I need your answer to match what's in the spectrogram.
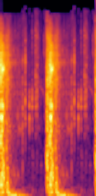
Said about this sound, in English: That is a wet crackle crunch, and it is what every crotch shot needs to be spectacular.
